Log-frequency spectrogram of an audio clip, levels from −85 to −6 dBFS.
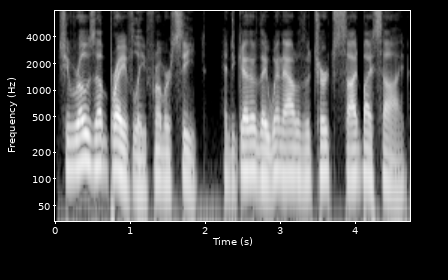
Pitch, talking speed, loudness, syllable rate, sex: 110 Hz, 240 wpm, -17 LUFS, 5.2 syllables/s, male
